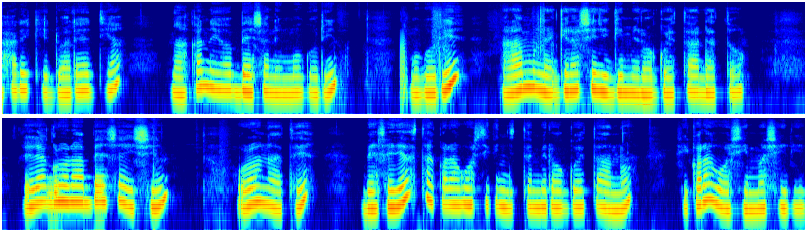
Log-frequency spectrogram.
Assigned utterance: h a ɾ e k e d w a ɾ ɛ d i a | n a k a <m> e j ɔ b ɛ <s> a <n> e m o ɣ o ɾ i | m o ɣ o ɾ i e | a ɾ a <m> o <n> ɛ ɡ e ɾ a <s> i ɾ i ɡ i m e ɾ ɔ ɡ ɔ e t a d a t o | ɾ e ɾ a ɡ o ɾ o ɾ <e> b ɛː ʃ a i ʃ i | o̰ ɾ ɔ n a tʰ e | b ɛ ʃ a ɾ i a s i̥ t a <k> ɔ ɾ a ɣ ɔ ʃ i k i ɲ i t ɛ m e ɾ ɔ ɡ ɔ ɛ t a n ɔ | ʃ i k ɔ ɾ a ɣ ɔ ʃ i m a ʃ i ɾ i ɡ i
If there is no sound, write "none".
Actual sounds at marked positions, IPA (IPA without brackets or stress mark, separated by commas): n, ʃ, n, m, n, ʃ, a, k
